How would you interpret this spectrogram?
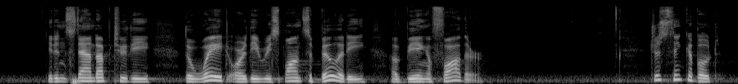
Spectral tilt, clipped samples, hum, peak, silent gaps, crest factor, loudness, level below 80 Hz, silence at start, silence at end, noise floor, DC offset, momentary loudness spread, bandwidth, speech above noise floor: -6 dB/octave; under 0.1%; none; -4 dBFS; none; 20 dB; -23 LUFS; -56 dBFS; 0.5 s; 0.25 s; -53 dBFS; under 0.1%; 10 LU; 16 kHz; 31 dB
